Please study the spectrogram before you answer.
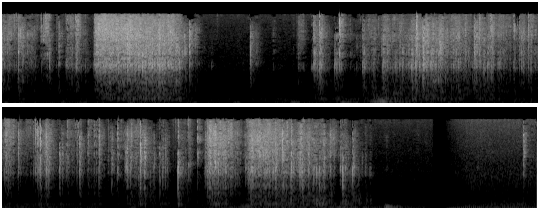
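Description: A metal utility knife blade scrapes and cuts a solid rectangular black bar of soap with an embossed logo, held in the hand, slicing it into small cubes that crumble off the edge. Bright, dry scraping and crunchy crumbling come in quick, uneven bursts, with longer sustained scrapes near the start and again toward the end, separated by brief quiet pauses.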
